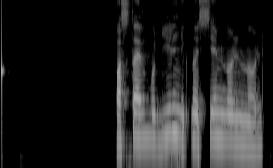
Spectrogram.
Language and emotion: Russian, neutral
